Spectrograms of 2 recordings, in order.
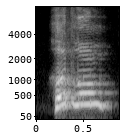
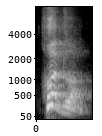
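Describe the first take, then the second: First: Playful high squeal. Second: Said in the usual way. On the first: Shown as a demonstration. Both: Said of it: "My youngest, hoodlum, hoodlum".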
